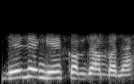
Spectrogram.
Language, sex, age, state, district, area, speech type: Hindi, female, 60+, Bihar, Vaishali, rural, conversation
